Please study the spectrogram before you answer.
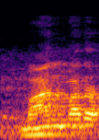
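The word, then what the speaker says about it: Myint: kyat সবকটাই মোটামুটি কিছু ঘুরিয়ে ফিরে এরকম আছে মানমারা হয়তো কারেন্সিটা দিয়ে দিল ক্যাপিটাল দিয়ে দিল এরকম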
